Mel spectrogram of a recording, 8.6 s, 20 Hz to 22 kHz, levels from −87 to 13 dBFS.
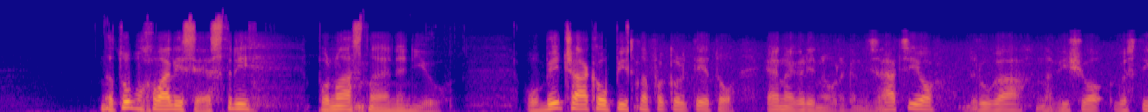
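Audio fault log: throughout: Bluetooth SBC compression. The speech has a gritty, grainy edge and flickering treble, which fits SBC at a low bitrate of around 80 kbps, likely over a Bluetooth link. On a spectrogram the upper bands appear blotchy and intermittent, with speckled noise between harmonics.
4.71–8.61 s: input switched to a poorer device. After a 20 ms gap, the speech turns dull and boxy, roughly 5 dB quieter, with a new noise floor around 30 dB below it, likely from a lower-grade microphone or headset. A spectrogram shows everything above 5 kHz abruptly gone, and the waveform shows a brief flat dropout.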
